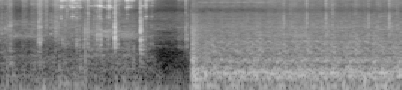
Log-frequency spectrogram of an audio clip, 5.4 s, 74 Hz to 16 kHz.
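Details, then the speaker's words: 1974 VW Beetle 1641cc engine, first start after install, fuel pump fed from a gas can: steady cranking for several seconds without catching; timing not set perfectly. "okay i did pour a little bit of gas down the carburetor just to give it something to try and light off with all right nothing yet i didn't quite set the timing perfectly"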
